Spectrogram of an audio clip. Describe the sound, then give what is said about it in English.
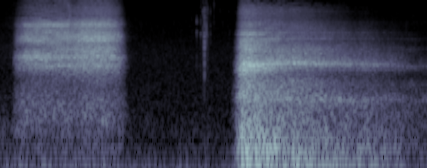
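Two long, deep breaths taken as a simple calming technique against anxiety: airy, breathy rushes of steady loudness separated by a short quiet pause, with no talking. “The first thing take four big deep breaths.”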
